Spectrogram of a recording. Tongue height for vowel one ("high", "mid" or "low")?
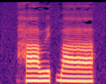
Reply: low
